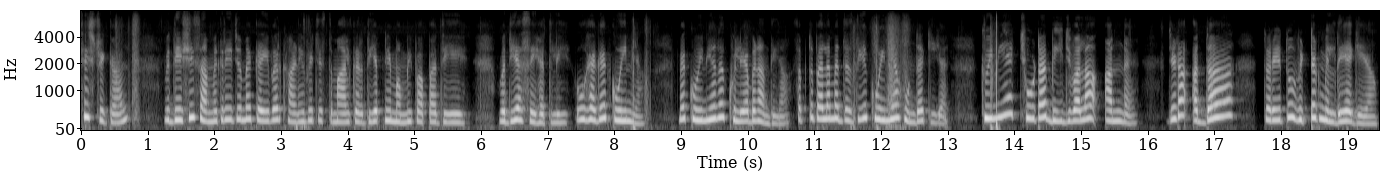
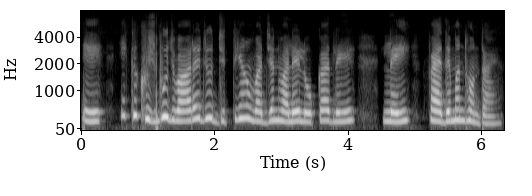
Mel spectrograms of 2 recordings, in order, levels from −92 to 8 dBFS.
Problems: background sounds at intervals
